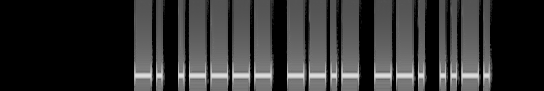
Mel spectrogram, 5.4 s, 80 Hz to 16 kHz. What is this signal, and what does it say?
Morse code, heard as a keyed tone, about 25 wpm, 700 Hz. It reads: N1QGF
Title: Speed Racing - USA 1x3 Call Signs 22wpm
